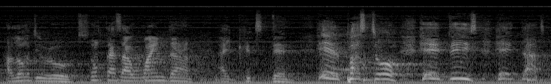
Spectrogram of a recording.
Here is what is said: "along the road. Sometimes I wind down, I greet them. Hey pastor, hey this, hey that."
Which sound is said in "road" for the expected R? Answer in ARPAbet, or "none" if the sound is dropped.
R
